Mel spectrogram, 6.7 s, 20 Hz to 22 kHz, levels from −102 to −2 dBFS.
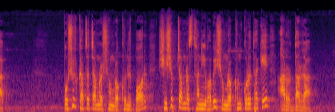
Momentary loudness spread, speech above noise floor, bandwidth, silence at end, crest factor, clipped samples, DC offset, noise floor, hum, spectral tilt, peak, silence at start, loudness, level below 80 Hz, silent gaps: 5 LU; 24 dB; 15 kHz; 0.3 s; 14 dB; under 0.1%; under 0.1%; -53 dBFS; none; -4.5 dB/octave; -18 dBFS; 0 s; -29 LUFS; -54 dBFS; none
